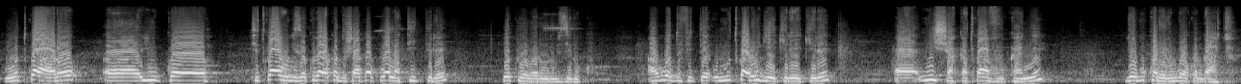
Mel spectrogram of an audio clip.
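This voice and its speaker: A young man from Congo giving a campaign speech for a youth post, halting, with many fillers and restarts, at a stand mic in a large hall. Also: on the high side, darkish tone. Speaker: candidate for youth leadership. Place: large plain hall, indoors.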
